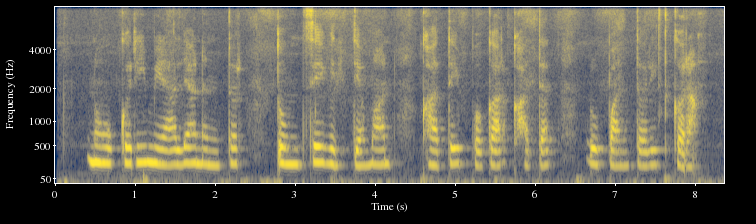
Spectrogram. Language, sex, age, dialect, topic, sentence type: Marathi, female, 25-30, Northern Konkan, banking, statement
